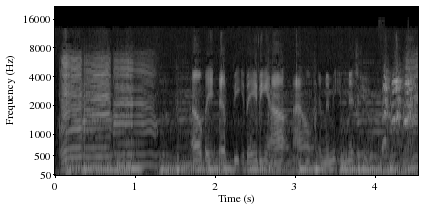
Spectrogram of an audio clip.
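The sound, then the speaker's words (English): A buzzy, nasal kazoo plays a wavering tune as the big finish from Porky Pig, its sustained notes sliding and bending continuously for several seconds without pause. “Play that kazoo.”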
